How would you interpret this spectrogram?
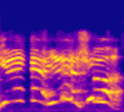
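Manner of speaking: high, eager imitation of the partner; mock the rookie's eagerness, pitched high up; eager yes. Partner eagerly agreeing to bust.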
